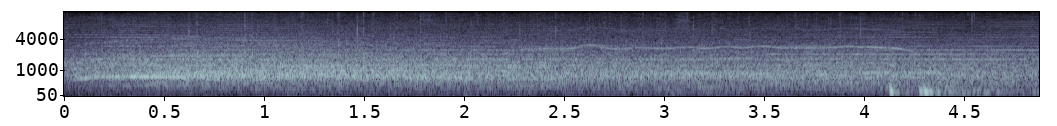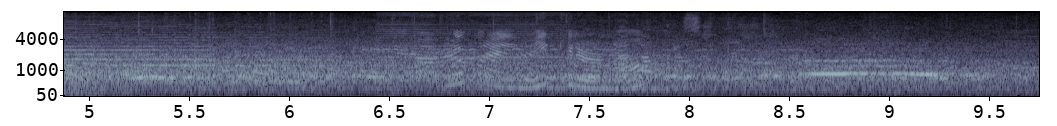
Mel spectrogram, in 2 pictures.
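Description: Huge outdoor crowd cheering and applauding at the Cibeles celebration of Spain's Euro football champions, a broad sustained roar with whistles and shouts, fading slightly as a voice and music come in.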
